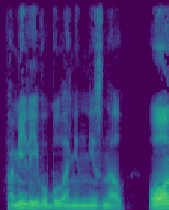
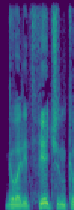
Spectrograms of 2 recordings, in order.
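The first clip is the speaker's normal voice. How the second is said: ordinary delivery, nothing marked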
